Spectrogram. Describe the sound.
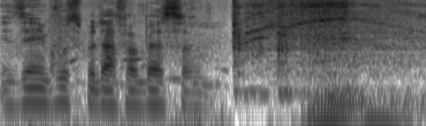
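A man speaks briefly, then a car engine cranks and catches, settling into a low, steady rumble that swells for a moment before easing back; the car is setting off for a film set in Putte, the Netherlands.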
